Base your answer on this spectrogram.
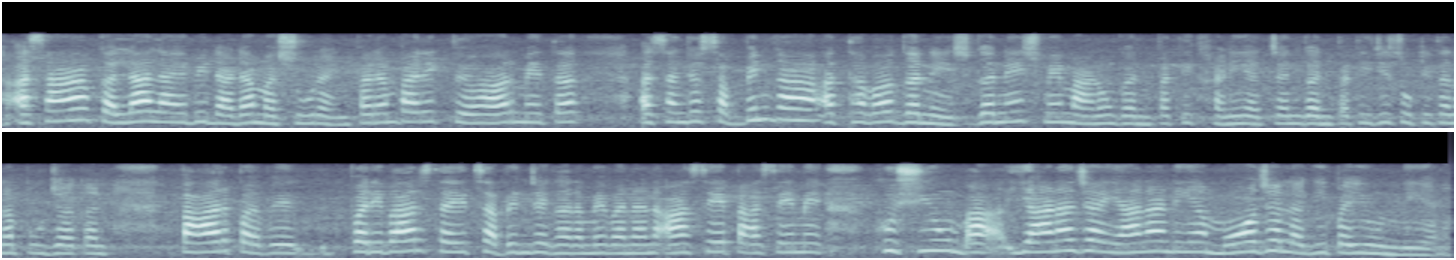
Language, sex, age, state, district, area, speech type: Sindhi, female, 30-45, Maharashtra, Mumbai Suburban, urban, spontaneous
